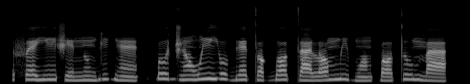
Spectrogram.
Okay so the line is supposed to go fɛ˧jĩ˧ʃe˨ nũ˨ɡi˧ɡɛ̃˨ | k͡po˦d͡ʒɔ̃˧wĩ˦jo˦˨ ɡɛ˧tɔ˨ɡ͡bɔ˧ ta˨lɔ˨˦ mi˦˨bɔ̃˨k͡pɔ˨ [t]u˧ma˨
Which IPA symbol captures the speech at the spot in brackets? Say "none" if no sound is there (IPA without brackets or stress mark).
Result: t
